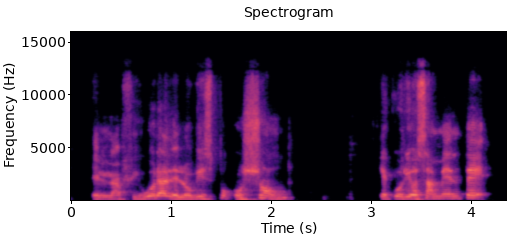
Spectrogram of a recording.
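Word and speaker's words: Cauchon: la figura del obispo cosón que curiosamente en francés el apellido Este señor se pronuncia igual a la palabra cerdo aunque se escriba de diferente manera Entonces el nombre le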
